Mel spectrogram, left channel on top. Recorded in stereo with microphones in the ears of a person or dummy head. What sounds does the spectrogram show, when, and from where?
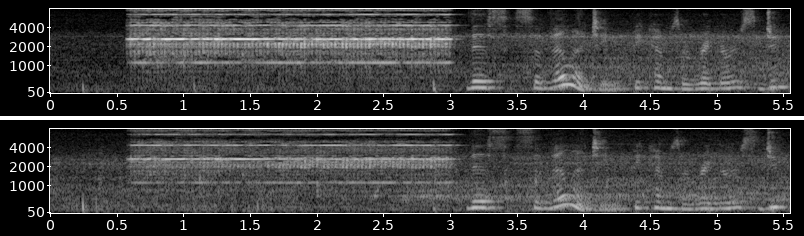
0.6 s a phone ringing: 40° left (ahead or behind), 0.9 m
3.1 s a woman speaking: 25° left (ahead or behind), 0.9 m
